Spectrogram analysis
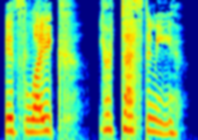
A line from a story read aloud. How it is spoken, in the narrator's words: breathed Cassie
